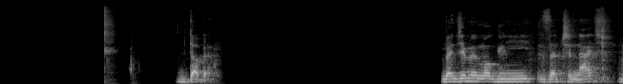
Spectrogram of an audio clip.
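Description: A young man speaks close to a microphone, in short bursts with pauses.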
